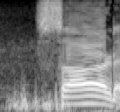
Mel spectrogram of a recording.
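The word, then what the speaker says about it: sword: Cupboard cupboard फिर आता है तलवार के लिए स्वर्ड नहीं कहते इसमें। इसमें डब्ल्यू साइलेंट है। इसे बोलते हैं स्वर्ड। स्वर्ड सॉड।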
